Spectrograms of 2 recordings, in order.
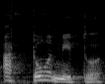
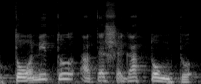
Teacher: o atônito na boca do povo virou tônito até chegar tonto. Aquela queda do A é uma aférese.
